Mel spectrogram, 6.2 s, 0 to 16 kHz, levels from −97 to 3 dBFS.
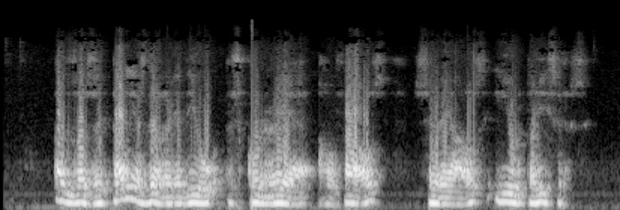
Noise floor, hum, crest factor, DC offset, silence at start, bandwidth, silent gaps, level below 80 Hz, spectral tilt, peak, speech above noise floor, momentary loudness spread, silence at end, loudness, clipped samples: -48 dBFS; none; 10 dB; under 0.1%; 0.55 s; 6.2 kHz; none; -40 dBFS; -10 dB/octave; 0 dBFS; 39 dB; 8 LU; 0.55 s; -10 LUFS; under 0.1%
